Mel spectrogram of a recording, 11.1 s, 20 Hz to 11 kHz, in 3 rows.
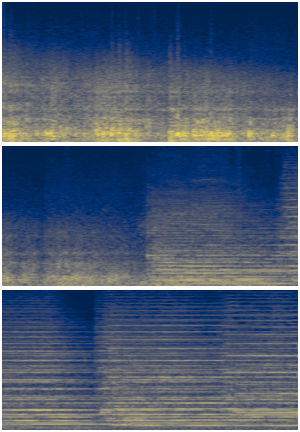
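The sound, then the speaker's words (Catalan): A loud, deep thunder rumble rolls for about five seconds, then gives way to sustained orchestral music with rich held chords, from Henry Purcell's 1682 opera Dido and Aeneas, where the witches appear at the call of thunder. “Bruixes que apareixen a la crida dels trons.”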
